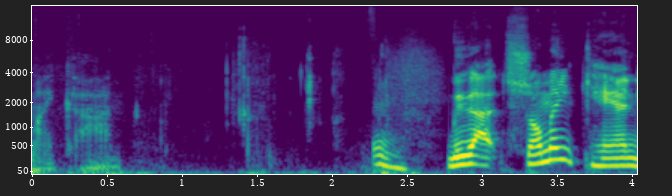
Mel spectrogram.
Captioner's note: candy crunches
